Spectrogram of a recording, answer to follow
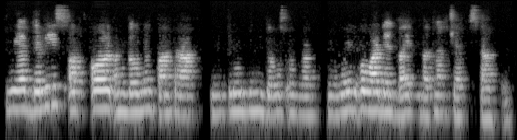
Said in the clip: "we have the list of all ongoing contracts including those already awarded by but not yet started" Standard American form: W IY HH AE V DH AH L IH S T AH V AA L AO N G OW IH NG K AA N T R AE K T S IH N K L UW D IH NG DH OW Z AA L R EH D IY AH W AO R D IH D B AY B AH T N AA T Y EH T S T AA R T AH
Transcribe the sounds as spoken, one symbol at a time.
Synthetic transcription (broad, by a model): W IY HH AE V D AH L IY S AH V AA L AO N G OW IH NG K AA N T R AE K T S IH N K L UW D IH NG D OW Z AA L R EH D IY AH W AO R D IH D B AY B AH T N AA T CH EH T S T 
